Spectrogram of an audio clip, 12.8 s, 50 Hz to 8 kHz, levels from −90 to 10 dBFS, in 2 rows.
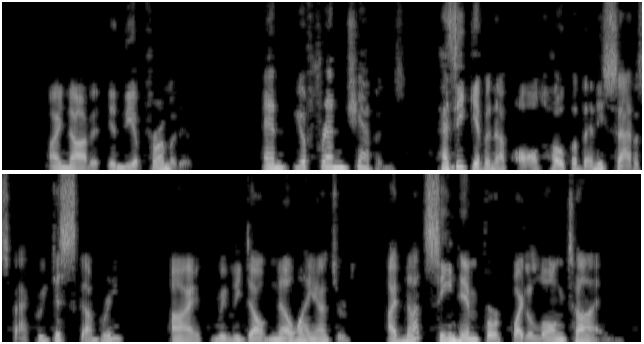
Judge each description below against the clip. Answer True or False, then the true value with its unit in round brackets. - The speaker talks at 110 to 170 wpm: True (160 wpm)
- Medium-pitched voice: True (170 Hz)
